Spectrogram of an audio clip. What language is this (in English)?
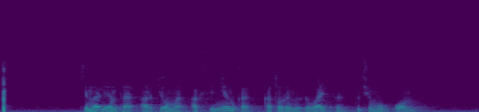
Russian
